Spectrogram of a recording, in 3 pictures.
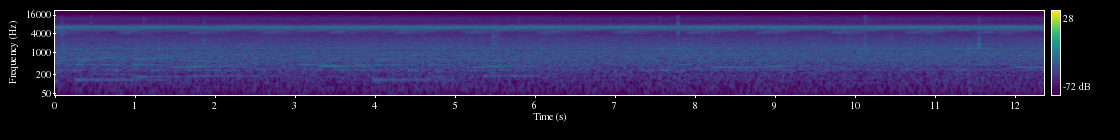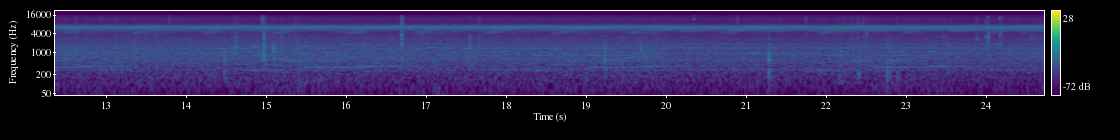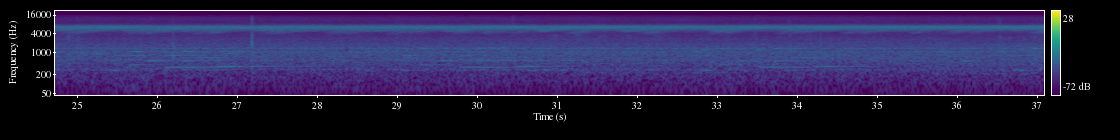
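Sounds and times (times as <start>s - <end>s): insect chorus: 0.0s - 37.0s
bamboo clicks: 12.6s - 15.6s, 16.5s - 17.8s, 21.2s - 25.0s.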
